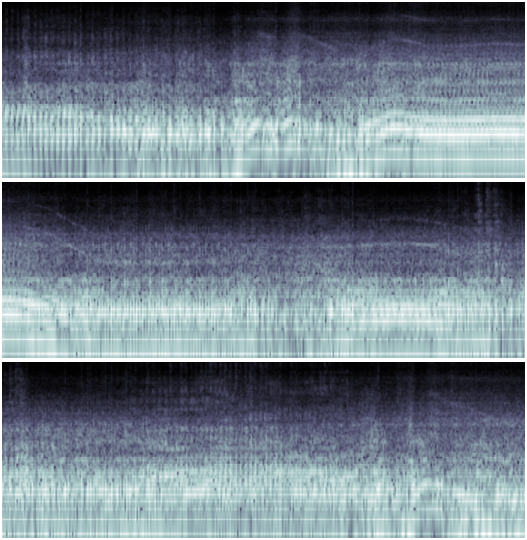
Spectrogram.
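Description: Motorcycle engine running at low road speed, its revs rising and falling twice: once about two and a half seconds in, and again about six seconds in.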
